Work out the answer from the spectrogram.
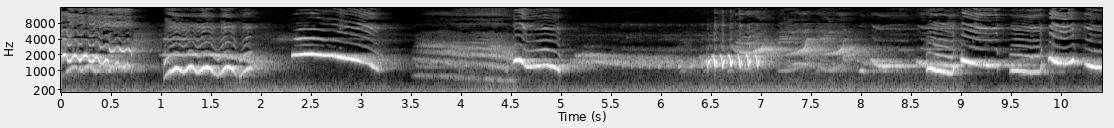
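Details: Masked laughingthrush (Poksay Hongkong) song played as a lure to provoke other birds into singing: a varied run of loud whistled phrases, wavering trills around the middle range, slurred downward notes and short high buzzy bursts, with pauses between them.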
